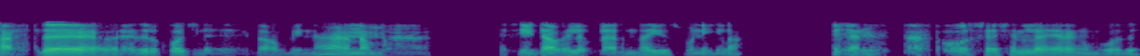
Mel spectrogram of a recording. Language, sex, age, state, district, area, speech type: Tamil, male, 30-45, Tamil Nadu, Pudukkottai, rural, conversation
